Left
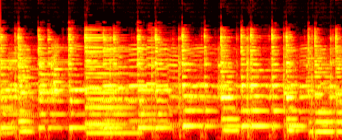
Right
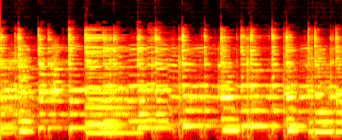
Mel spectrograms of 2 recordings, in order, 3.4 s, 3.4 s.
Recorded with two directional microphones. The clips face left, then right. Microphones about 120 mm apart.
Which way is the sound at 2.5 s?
20° right (ahead or behind).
